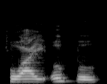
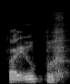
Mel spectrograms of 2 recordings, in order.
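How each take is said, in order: First: The word is said in full, every vowel sounded. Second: The word is shortened, one vowel dropped. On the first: This is the formal, correct pronunciation. "actually pronounced Fuai Upu" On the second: This is how people say it every day. "Everyone just says Fai Upu"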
